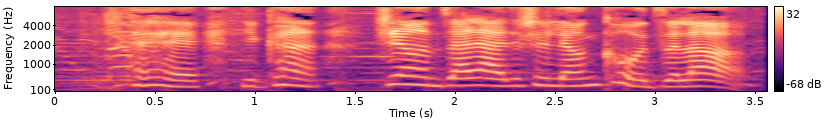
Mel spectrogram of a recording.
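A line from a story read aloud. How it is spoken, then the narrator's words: Laughing. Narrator (Chinese): 笑着说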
